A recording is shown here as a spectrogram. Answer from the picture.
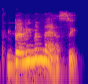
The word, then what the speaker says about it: Benassi: Benassi? Oh, my God. I just butchered his name. – Benny Benassi.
